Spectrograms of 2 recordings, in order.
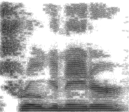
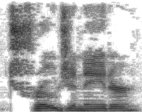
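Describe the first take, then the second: First: The consonant after 'Tro' is a hard g. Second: The consonant after 'Tro' is a j sound. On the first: "we have a beer called Troganator" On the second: "people sometimes would pronounce it Trojanator"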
